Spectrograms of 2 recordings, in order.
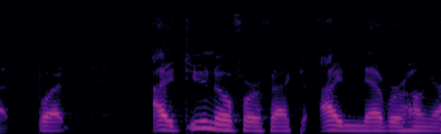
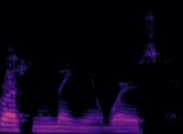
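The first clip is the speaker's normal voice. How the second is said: plain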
